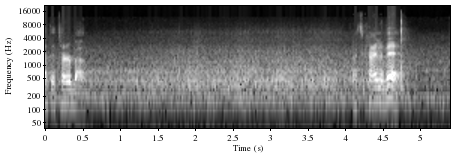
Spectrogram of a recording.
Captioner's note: blender whirs softly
